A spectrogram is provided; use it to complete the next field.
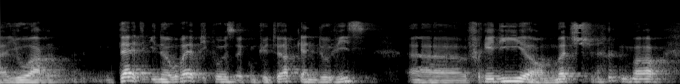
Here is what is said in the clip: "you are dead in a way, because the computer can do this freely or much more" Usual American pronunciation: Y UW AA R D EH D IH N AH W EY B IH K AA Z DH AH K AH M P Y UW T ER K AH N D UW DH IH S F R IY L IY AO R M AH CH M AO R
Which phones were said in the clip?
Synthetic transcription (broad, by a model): Y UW AA R D EH D IH N AH W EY B IH K AA Z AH K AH P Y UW T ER K AH N D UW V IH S F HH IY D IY AO R M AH CH M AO R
